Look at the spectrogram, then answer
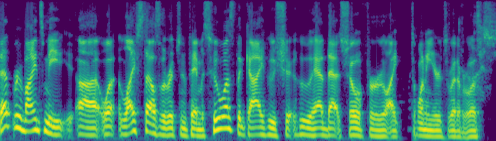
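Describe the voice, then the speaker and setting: A man with a Midwestern accent talks at a very fast pace with hardly any pauses, at a fairly low pitch. His tone is animated, with very wide pitch swings but very even loudness. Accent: general American Midwestern. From US Midwest, Northern Illinois. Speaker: podcast host. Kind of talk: casual chat. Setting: video call.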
